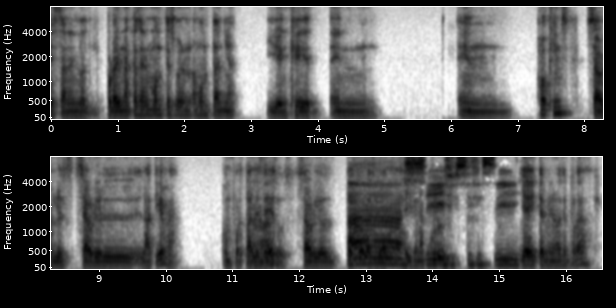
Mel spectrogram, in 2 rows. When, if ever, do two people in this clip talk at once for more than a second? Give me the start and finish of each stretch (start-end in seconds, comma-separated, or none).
12.7-14.4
